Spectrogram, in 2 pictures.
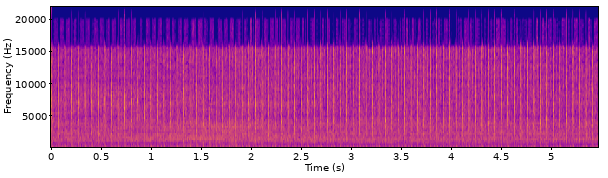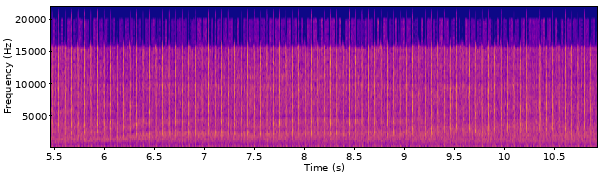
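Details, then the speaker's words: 1955 Gravely Model L single-cylinder, sat about five years, points cleaned, started in two pulls, mid throttle, neutral: loud slightly uneven popping about four beats a second, open exhaust bark; ran half-choked, owner suspects carb needs cleaning or needle adjustment. "it was kind of on like half-choked the whole time so it probably needs you the carb cleaned or maybe just even the nee"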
